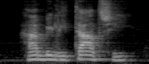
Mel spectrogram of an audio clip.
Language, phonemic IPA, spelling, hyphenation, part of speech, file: Dutch, /ˌɦaː.bi.liˈtaː.(t)si/, habilitatie, ha‧bi‧li‧ta‧tie, noun, Nl-habilitatie.ogg
- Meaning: habilitation (academic qualification)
